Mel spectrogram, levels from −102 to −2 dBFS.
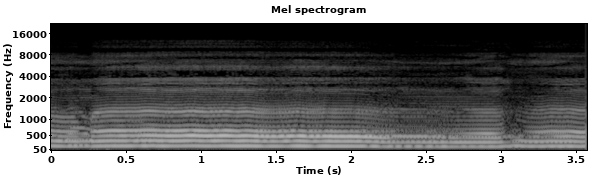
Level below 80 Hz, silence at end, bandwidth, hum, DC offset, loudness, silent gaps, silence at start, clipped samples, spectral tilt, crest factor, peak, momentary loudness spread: -82 dBFS; 0 s; 8.8 kHz; none; under 0.1%; -37 LUFS; none; 0 s; under 0.1%; -8.5 dB/octave; 10 dB; -26 dBFS; 8 LU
